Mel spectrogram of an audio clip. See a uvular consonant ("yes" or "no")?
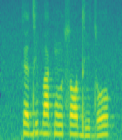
no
